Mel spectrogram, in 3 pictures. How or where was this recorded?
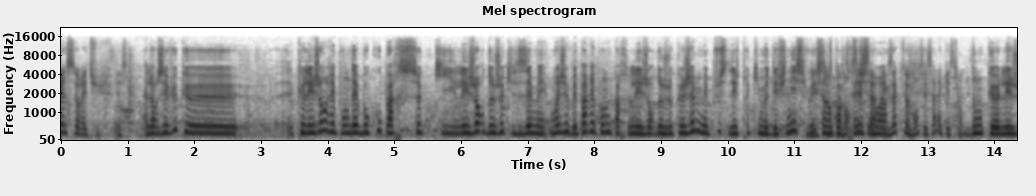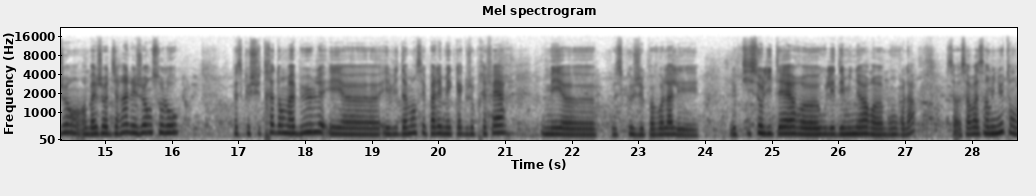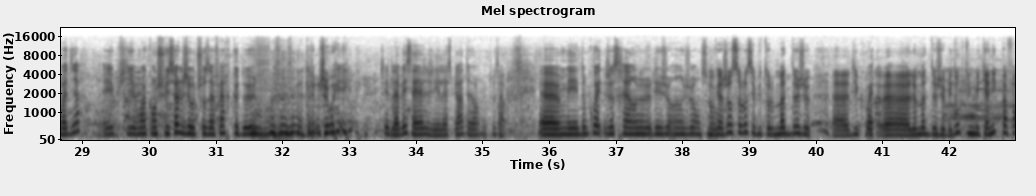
busy venue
